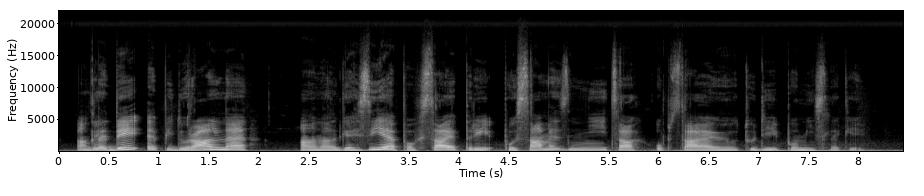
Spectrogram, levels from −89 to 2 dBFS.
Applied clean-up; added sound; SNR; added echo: none; none; none; none.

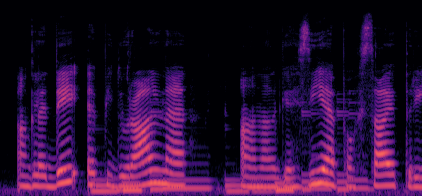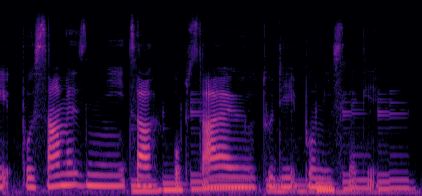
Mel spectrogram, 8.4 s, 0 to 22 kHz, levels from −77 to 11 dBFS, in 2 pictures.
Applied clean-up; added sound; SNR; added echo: none; Electric guitar; 5 dB; none.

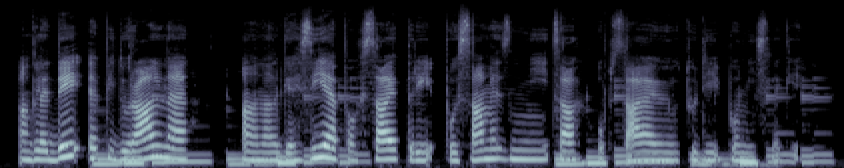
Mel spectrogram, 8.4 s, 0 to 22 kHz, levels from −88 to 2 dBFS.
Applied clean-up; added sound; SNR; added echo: classical method spectral subtraction.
